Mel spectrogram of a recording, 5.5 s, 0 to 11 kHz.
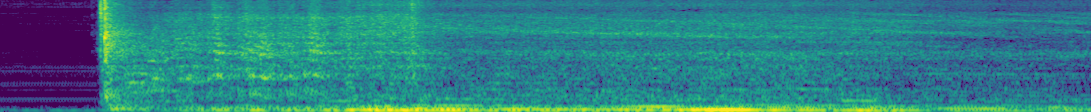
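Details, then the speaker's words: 1953 Pontiac Chieftain, cold start in freezing temperatures with repeated cranking: it fires and catches, then runs lumpy and uneven with sagging revs. It won't stay running yet. "baby she just won't stay running she's right there"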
